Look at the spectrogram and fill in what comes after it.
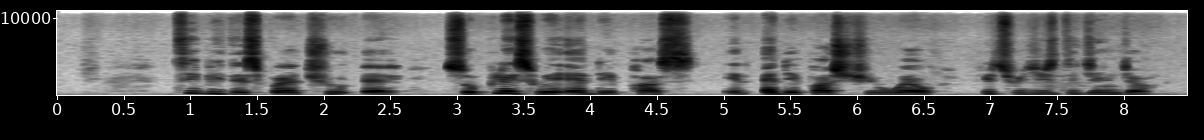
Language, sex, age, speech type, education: Nigerian Pidgin, female, 15-29, spontaneous, tertiary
